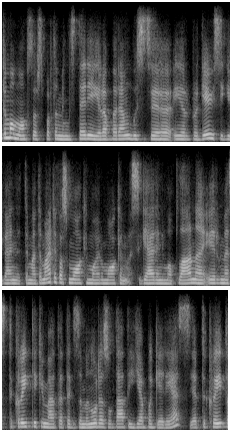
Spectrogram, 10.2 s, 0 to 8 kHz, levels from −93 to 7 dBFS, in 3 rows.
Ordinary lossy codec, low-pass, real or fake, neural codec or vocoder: Opus, 24 kbps; 7.2 kHz; fake; codec, 16 kHz, 0.7 kbps, FocalCodec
